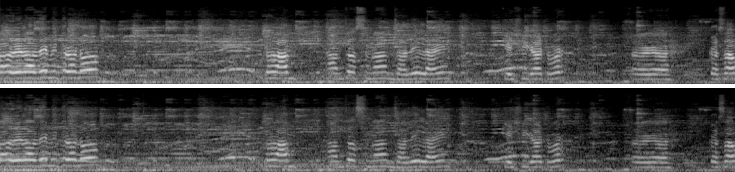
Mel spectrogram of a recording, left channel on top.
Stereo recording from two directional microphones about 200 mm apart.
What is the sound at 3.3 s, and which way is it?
Speech, centre (ahead or behind).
